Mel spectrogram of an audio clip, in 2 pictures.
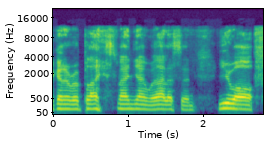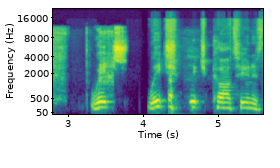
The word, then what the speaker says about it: Alisson: Alisson.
